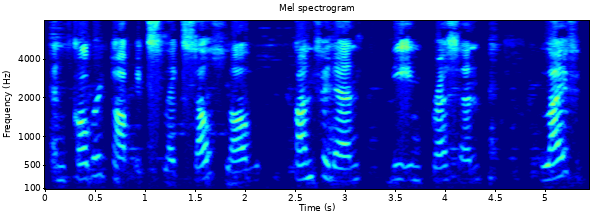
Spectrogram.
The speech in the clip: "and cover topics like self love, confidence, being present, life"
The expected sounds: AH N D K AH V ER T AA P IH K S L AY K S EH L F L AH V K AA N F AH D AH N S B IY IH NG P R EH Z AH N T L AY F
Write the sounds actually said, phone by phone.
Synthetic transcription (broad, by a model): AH N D K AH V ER T AA P IH K S L AY K S EH L F L AH V K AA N F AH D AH N B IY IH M P R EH S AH N L AY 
